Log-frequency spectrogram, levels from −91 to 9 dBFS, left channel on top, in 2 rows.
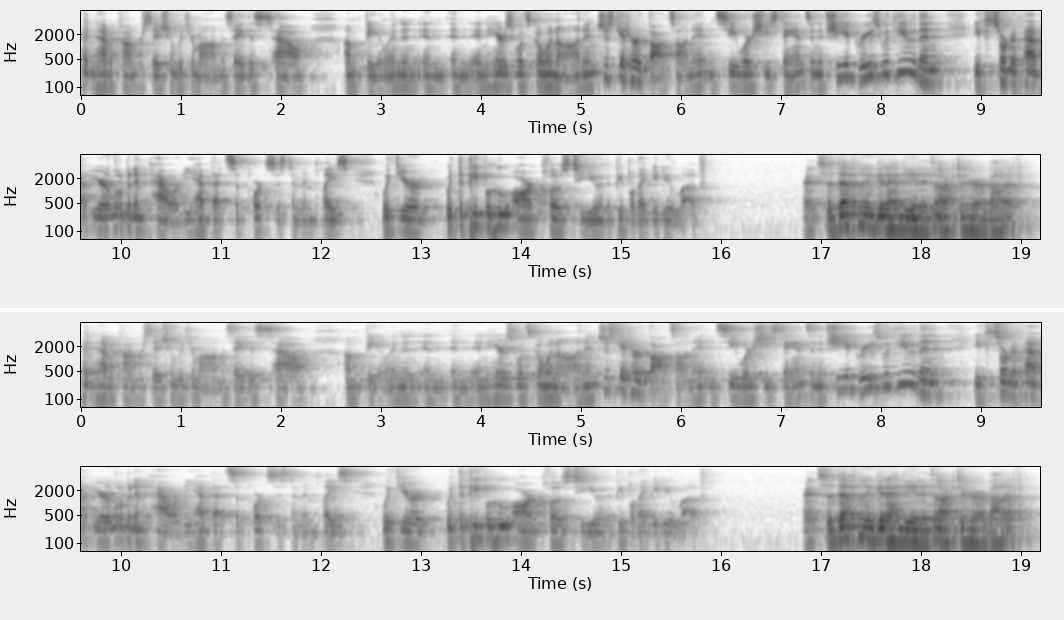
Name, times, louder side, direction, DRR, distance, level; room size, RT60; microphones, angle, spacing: voice 1, 0.0-15.8, left 5 dB, 80° left, 10 dB, 0.4 m, -34 dB
voice 2, 16.8-19.0, left 1 dB, 5° left, 1 dB, 0.6 m, -27 dB
6.3 x 3.3 x 5.0 m, 0.73 s
head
